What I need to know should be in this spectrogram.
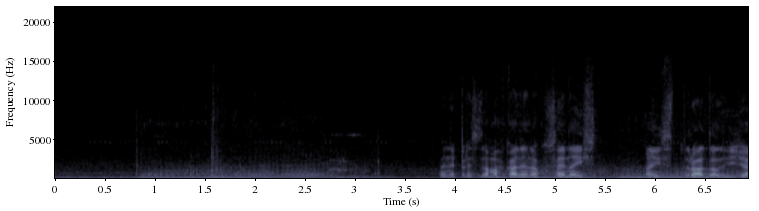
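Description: A car engine revs as the car pulls away.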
